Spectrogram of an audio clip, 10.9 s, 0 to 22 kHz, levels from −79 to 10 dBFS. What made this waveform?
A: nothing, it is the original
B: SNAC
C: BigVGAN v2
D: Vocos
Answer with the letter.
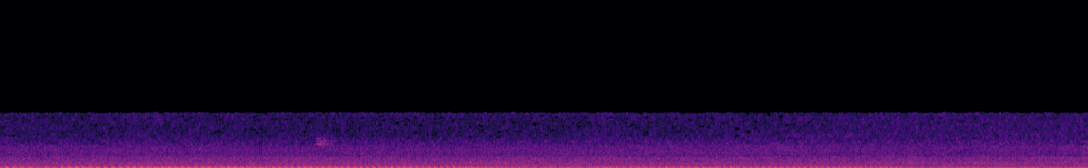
A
